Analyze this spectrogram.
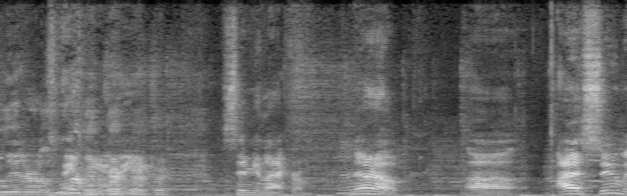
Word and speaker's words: simulacrum: It's pronounced simulacrum. Literally, simulacrum.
